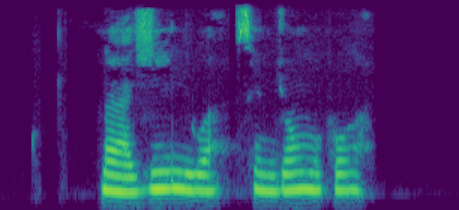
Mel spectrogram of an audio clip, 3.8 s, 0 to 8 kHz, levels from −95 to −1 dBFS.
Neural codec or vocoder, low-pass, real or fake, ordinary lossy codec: none; 7.2 kHz; real; AAC, 48 kbps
